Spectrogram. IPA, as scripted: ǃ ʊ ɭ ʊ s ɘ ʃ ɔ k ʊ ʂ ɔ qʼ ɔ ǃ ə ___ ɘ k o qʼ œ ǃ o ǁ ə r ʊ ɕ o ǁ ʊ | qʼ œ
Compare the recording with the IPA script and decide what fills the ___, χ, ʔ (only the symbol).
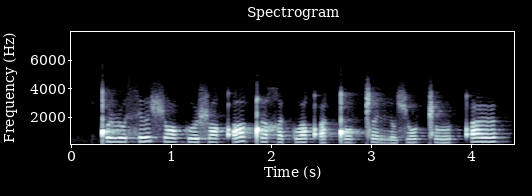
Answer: χ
